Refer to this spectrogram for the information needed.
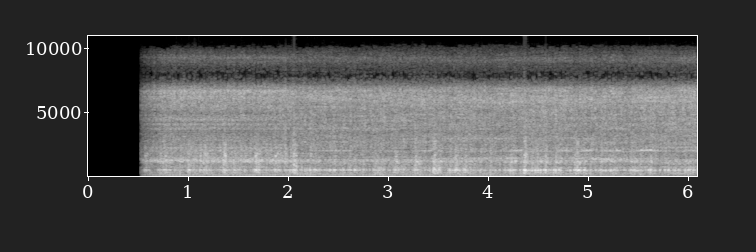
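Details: GM 3800 V6 in a GTP at idle: bright, metallic, fairly irregular rattle over the running note; nasty rattling noise, source unclear.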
